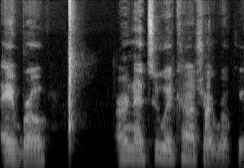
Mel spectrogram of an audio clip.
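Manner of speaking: ordinary delivery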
